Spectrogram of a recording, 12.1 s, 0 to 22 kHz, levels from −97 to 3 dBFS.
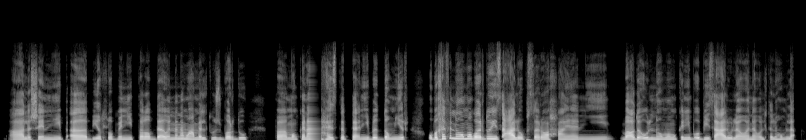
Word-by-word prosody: علشان 160 +3 -1
يبقى 190 0 +1
بيطلب 180 +2 -4
مني 195 +1 -3
الطلب 200 -1 -1
ده، 190 +2 +4
وإن 215 +3 0
أنا 250 +1 +1
ما 235 -3 +1
عملتوش 205 +2 -2
برضه، 205 +1 -1 0.4
فممكن 190 +6 +1
أحس 210 0 -1
بتأنيب 185 +1 -1
الضمير، 180 +2 0 0.3
وباخاف 260 - +2
إن 320 - +2
هُم 290 -1 +4
برضه 270 0 +5
يزعلوا 200 -5 +4
بصراحة 175 -1 -2
يعني، 170 0 -7
باقعد 200 +4 +3
أقول 215 +2 +1
إن 220 -1 -2
هُم 210 +1 -2
ممكن 220 +1 -3
يبقوا 215 0 -1
بيزعلوا 180 0 +2
لو 165 -1 -1
أنا 180 0 -2
قلت 165 +1 -8
لهم 175 -1 -5
لأ. 165 -1 -4
190 Hz, 170 wpm, -23 LUFS, 175-215 Hz, 0.4 s, برضه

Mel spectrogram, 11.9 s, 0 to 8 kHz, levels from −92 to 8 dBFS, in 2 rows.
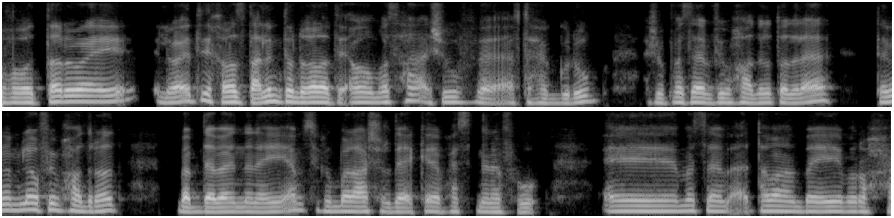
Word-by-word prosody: فباضطر 140 +4 +4
بقى 165 0 +7
إيه، 165 +9 0
دلوقتي 150 +7 +1
خلاص 150 -2 +4
اتعلمت 160 +5 +3
من 150 - +3
غلطي، 145 -1 +6
أول 140 0 0
ما 145 - 0
أصحى 185 +4 -3
أشوف 145 +1 -4
أفتح 130 0 -4
الGroup 125 +7 -2 0.4
أشوف 130 -1 -6
مثلًا 140 -1 +2
في 135 - -1
محاضرات 130 0 -2
والّا 125 -1 +1
لأ، 185 +7 0 0.3
تمام، 170 +4 0
لو 190 0 +4
في 185 - -1
محاضرات 160 -1 -1 0.4
بابدأ 130 0 +3
بقى 130 0 +3
إن 130 0 -4
أنا 130 -1 -2
إيه، 135 +1 -2
أمسك 170 -3 -9
الmobile 140 0 -1
10 140 -1 0
دقايق 130 0 -1
كده، - - -2
بحيث 130 +1 -8
إن - - -5
أنا 125 - -1
أفوق. 120 0 -7 0.4
آآ، 150 0 0
مثلًا 150 -2 -3
أ - - -4
طبعًا 150 0 -1
بقى 140 0 -1
إيه، 140 +1 +1
بارُوح 135 0 -4
140 Hz, 230 wpm, -22 LUFS, 135-150 Hz, 0.4 s, بقى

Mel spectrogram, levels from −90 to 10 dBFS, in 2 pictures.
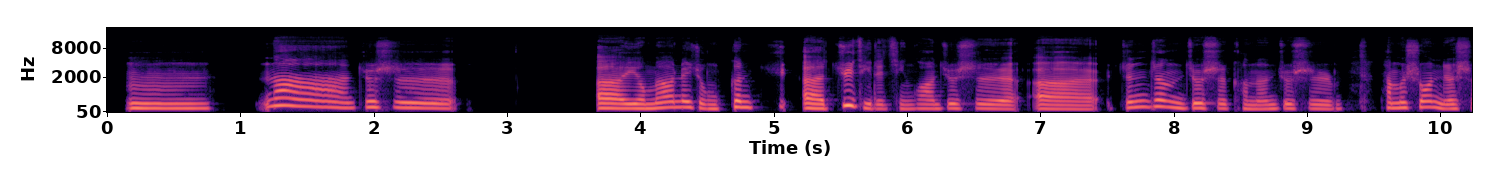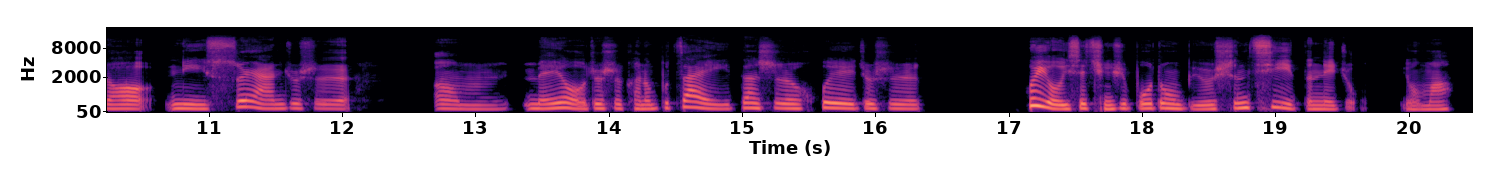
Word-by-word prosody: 嗯， 215 -1 +2 0.3
那， 300 -7 +2
就 270 +3 +1
是 235 -5 0 1.0
呃， 220 -1 +6
有 210 0 +4
没 210 +3 +2
有 255 +2 +3
那 270 0 +2
种 210 -6 -2
更 275 +1 +4
具 290 - -16
呃， 215 -2 +5
具 345 - +5
体 220 -9 -3
的 195 -1 -6
情 190 0 -9
况？ 200 0 -3
就 215 +1 -1
是， 200 -3 -1
呃 185 -2 0 0.2
真 270 +3 -1
正 285 -5 +2
就 225 +1 +3
是 215 -2 -5
可 195 - -8
能 185 +1 -3
就 205 +1 -2
是 195 -2 -5 0.3
他 240 - -3
们 240 +1 +2
说 275 +3 0
你 255 - 0
的 200 -1 +1
时 200 0 -7
候， 195 -1 +1
你 200 -1 0
虽 275 +9 0
然 205 -7 0
就 215 0 -5
是， 200 -2 -7 0.6
嗯 185 -2 -7
没 205 +2 0
有 235 -2 +2
就 210 - -1
是 205 0 -4
可 195 -1 -5
能 190 0 -1
不 220 - -6
在 255 -1 +2
意， 190 -1 -5
但 235 0 +1
是 220 -2 -2
会 225 0 +3
就 210 +1 -2
是 200 -2 -5 0.8
会 340 -2 +9
有 205 -8 +6
一 - - +3
些 210 +3 +1
情 205 -3 -2
绪 210 - -2
波 215 0 0
动， 215 -3 +1
比 175 - -10
如 180 +1 0
生 230 +5 +1
气 245 -3 -1
的 195 -2 -7
那 180 -1 -1
种， 175 - -15 0.3
有 165 - -8
吗？ 175 +2 -4
210 Hz, 215 characters per minute, -23 LUFS, 195-235 Hz, 1.0 s, 会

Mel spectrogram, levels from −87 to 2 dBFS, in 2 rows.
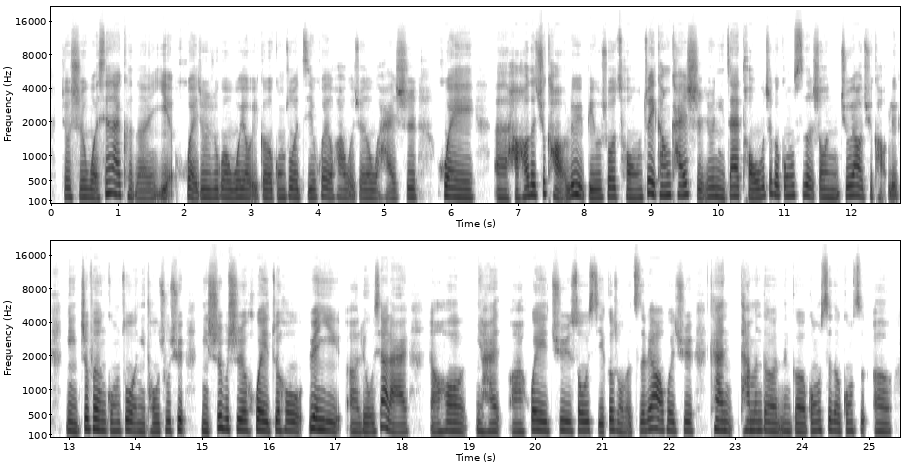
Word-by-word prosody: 就 175 0 -1
是 170 0 -3
我 165 -2 +1
现 235 +11 +1
在 225 -3 +2
可 195 -5 -5
能 150 -1 -5
也 - - -3
会， 170 -5 -2
就 160 +3 -1
是 160 - +1
如 160 +1 0
果 165 0 0
我 160 +1 +1
有 165 -1 +1
一 - - -3
个 160 -2 0
工 160 0 -3
作 170 0 0
机 160 0 -4
会 165 +3 -2
的 155 -2 -1
话， 160 0 -5
我 155 - -4
觉 - - -6
得 155 0 -1
我 155 -1 -2
还 150 - -6
是 165 +2 -2 0.3
会， 165 -4 +2 0.3
呃， 155 -1 -2
好 155 - 0
好 175 +5 +2
地 205 0 +5
去 205 +4 -2
考 165 -9 0
虑。 205 -1 +5
比 165 -2 0
如 160 0 +2
说 175 +2 +1
从 160 -2 -2
最 240 +6 +4
刚 205 -1 +1
开 205 0 +1
始， 190 -8 -2
就 180 - -1
是 185 - +2
你 175 -3 0
在 190 +3 +2
投 165 -2 +1
这 195 - -3
个 205 -3 +1
公 195 0 0
司 205 +1 -3
的 185 -4 +2
时 - - -9
候， 165 - +1
你 160 -1 -2
就 190 - 0
要 200 -2 +3
去 170 - -8
考 - - -9
虑 - - -4 0.2
你 175 -3 +1
这 210 +7 +3
份 200 -2 +5
工 175 0 -2
作， 180 -1 +2
你 160 -1 -2
投 160 0 -2
出 185 +3 -1
去， 190 +1 +1 0.2
你 170 -2 0
是 230 +9 +2
不 215 - +3
是 195 -2 +3
会 185 0 +5
最 175 +3 +1
后 180 -3 +1
愿 215 -3 +6
意， 175 -3 0
呃， 155 - -3
留 155 0 0
下 235 +10 +2
来， 155 -5 0 0.3
然 155 - -3
后 170 -1 +1
你 175 - -2
还 160 +1 -1
呃， 160 -1 -4
会 190 -2 +4
去 180 +1 -1
搜 180 +1 +2
集 175 -3 -2
各 195 - +1
种 165 -5 -3
的 150 - -4
资 175 +3 -3
料， 210 0 +4
会 185 -1 0
去 170 0 -2 0.2
看 185 -4 +1
他 185 - -2
们 185 0 +1
的 170 -3 +1
那 170 -2 -3
个 160 -2 +1
公 175 +3 -2
司 190 +2 -1
的 175 -2 0
公 175 +2 -3
司， 180 +1 -8
呃， 160 -1 -2
175 Hz, 265 characters per minute, -21 LUFS, 160-190 Hz, 0.3 s, 愿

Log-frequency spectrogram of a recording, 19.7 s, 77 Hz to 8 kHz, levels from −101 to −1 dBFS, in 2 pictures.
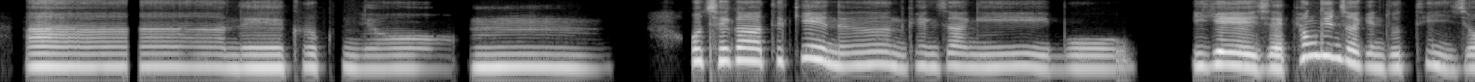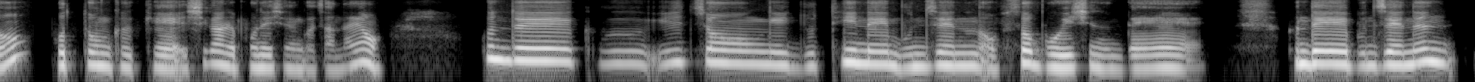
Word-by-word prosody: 아. 190 0 +1 0.8
네, 180 0 +2
그렇군요. 175 -2 -8
음. 185 -1 -1 0.5
어, 255 - +5
제가 255 +1 +5
듣기에는 215 -6 +1
굉장히 185 -1 -4
뭐 170 +1 -6 0.4
이게 195 0 +6
이제 175 0 +4
평균적인 295 - +3
루틴이죠. 180 - -3 0.2
보통 200 -1 -2
그렇게 175 -2 -6
시간을 210 +1 -4
보내시는 175 -1 -6
거잖아요. 170 +7 -5 0.7
근데 260 -3 +5
그 220 -1 -13
일정의 225 -4 -3
루틴에 215 +3 +1
문제는 195 +1 -1
없어 175 +7 0
보이시는데 175 - -2 0.6
근데 220 -1 +6
문제는 210 +4 +1
190 Hz, 215 characters per minute, -23 LUFS, 180-220 Hz, 0.8 s, 이게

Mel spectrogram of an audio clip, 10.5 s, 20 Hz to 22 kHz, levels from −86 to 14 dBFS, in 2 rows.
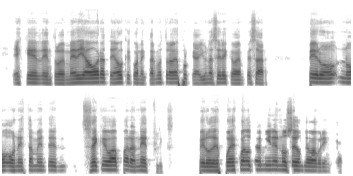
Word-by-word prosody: es 130 - -7
que 140 -1 +1
dentro 130 -2 -3
de 120 - +1
media 145 +3 +5
hora 155 +1 +5
tengo 145 +1 -1
que 145 -1 -12
conectarme 130 +1 -6
otra 145 0 -2
vez, 145 - 0
porque 150 -6 -8
hay 120 +1 -6
una 135 0 -5
serie 145 0 -2
que 130 - -13
va 125 - 0
a - - +1
empezar, 130 0 -4 0.6
pero 155 -1 +3
no, 155 -1 -1
honestamente, 160 +1 -4 0.3
sé 165 +2 +1
que 175 +1 -2
va 170 0 +6
para 165 -5 +1
Netflix, 145 -9 -5 0.4
pero 150 -1 +3
después, 165 +3 +2
cuando 180 +1 +2
termine, 180 0 -1
no 170 -1 +1
sé 170 - +3
dónde 160 -1 +1
va 150 - +5
a - - -1
brincar. 140 -2 -10
150 Hz, 210 wpm, -23 LUFS, 140-160 Hz, 0.6 s, va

